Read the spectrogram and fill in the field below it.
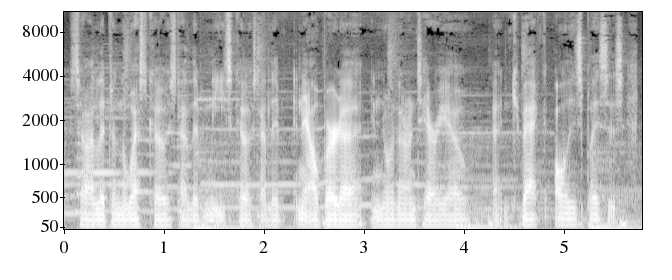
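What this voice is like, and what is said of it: Canadian accent. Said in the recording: “I'm originally Canadian myself ... doesn't sound very Australian, that accent”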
